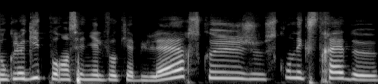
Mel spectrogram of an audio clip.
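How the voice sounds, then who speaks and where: The sound is dry and close with no echo as a woman speaks at a fairly high pitch and fairly slow pace with ordinary pitch variation. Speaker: exam prep teacher. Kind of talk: live online lecture. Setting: live stream. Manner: hesitant, many fillers.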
